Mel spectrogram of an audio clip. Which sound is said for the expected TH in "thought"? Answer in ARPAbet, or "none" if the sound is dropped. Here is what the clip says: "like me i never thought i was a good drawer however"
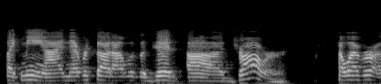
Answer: TH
